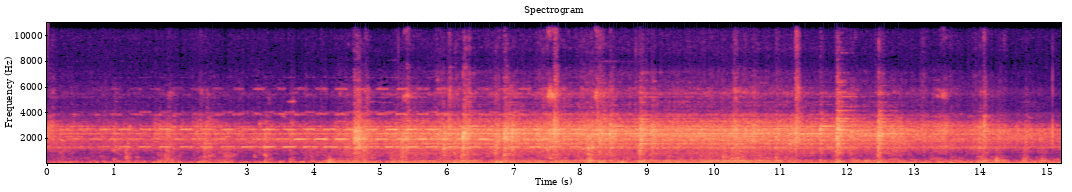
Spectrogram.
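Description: Passenger train coach rolling along the track, heard from an open door: a steady rumble of wheels on rail with irregular sharp clicks and knocks as the wheels pass over rail joints, and a thin high squeal held for a few seconds in the first half.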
